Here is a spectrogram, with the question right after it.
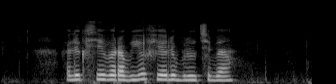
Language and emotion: Russian, neutral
